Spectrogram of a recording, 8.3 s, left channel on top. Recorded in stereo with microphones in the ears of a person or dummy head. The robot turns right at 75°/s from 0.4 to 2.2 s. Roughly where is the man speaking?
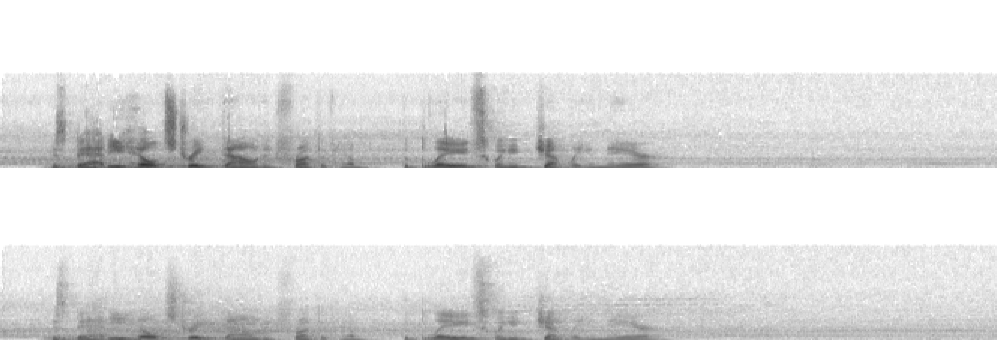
Ahead.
